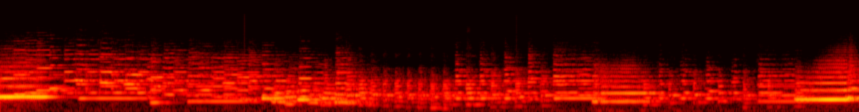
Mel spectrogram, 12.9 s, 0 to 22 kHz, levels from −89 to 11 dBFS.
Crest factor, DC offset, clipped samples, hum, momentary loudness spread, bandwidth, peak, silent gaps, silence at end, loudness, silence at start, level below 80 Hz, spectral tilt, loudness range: 16 dB; under 0.1%; under 0.1%; none; 18 LU; 6.4 kHz; -18 dBFS; none; 0 s; -35 LUFS; 0 s; -76 dBFS; -6 dB/octave; 8 LU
